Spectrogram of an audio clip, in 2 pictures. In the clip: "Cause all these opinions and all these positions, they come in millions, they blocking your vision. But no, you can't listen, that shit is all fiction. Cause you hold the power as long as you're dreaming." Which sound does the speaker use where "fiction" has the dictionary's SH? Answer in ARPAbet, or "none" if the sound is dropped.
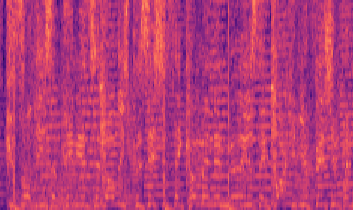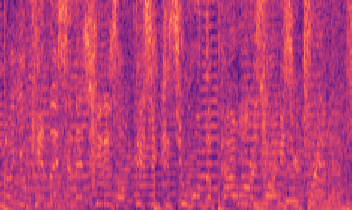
S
